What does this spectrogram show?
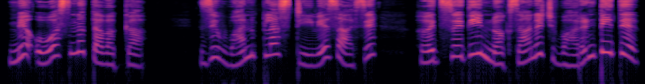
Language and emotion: Kashmiri, surprised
